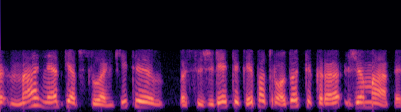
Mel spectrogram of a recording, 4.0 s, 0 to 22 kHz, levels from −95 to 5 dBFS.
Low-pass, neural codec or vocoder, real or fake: 3.6 kHz; none; real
